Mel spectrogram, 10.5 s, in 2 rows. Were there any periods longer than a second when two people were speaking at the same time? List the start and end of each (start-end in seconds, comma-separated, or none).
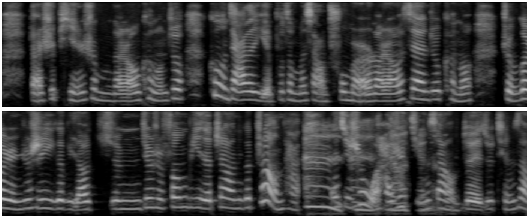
8.2-10.0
